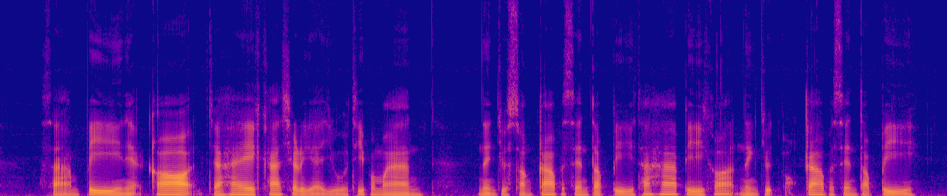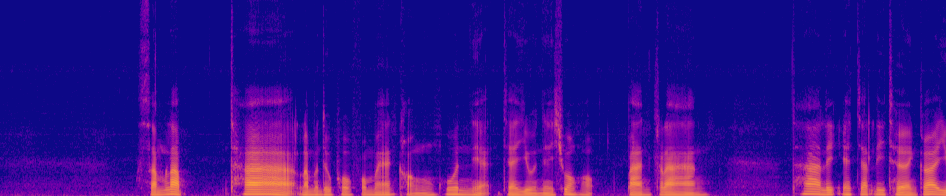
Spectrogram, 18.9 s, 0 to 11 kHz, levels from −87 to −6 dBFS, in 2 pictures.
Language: Thai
